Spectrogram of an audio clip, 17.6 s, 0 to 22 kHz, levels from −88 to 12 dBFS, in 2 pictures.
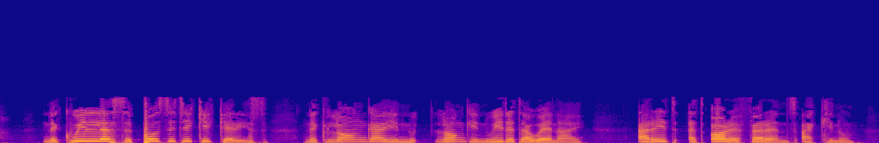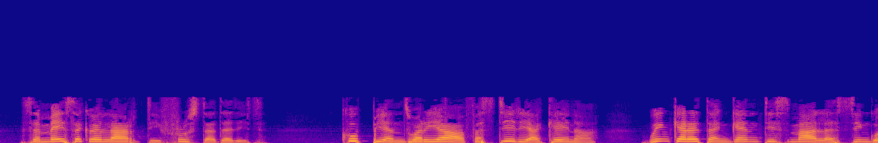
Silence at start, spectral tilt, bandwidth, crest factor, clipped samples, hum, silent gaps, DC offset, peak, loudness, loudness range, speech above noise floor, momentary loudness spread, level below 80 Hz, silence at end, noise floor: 0.45 s; -6.5 dB/octave; 7.4 kHz; 18 dB; under 0.1%; none; none; under 0.1%; -2 dBFS; -18 LUFS; 3 LU; 47 dB; 15 LU; -32 dBFS; 0 s; -65 dBFS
